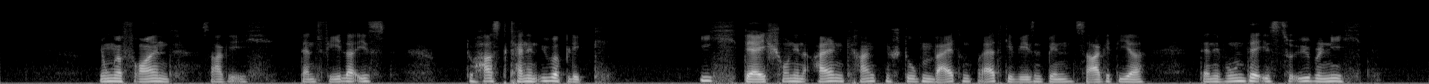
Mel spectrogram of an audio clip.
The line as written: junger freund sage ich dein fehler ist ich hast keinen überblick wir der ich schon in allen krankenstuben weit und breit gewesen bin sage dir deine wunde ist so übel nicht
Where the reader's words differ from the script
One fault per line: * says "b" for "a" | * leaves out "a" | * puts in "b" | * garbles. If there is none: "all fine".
* says "du" for "ich"
* says "ich" for "wir"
